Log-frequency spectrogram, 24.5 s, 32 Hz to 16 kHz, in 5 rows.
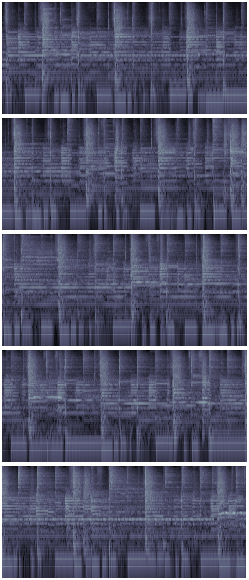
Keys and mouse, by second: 0.7 e, 3.3 click, 5.1 e, 6.7 right click, 7.5 ctrl+z, 9.9 s, 12.6 click.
